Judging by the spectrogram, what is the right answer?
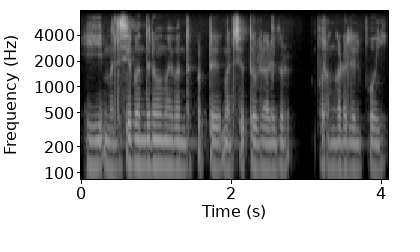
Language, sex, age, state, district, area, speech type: Malayalam, male, 18-30, Kerala, Kannur, rural, spontaneous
